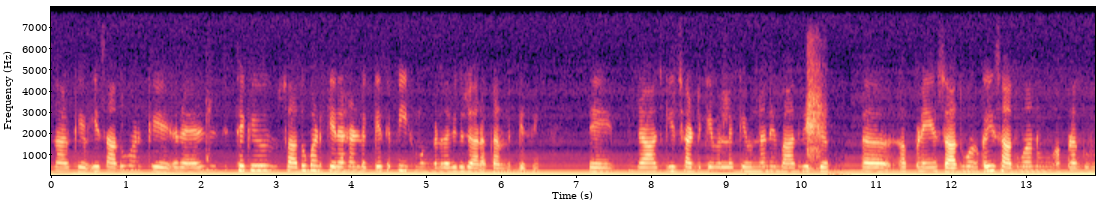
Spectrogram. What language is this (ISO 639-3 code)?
pan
